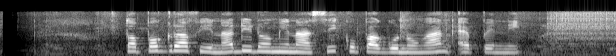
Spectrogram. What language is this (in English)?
Sundanese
